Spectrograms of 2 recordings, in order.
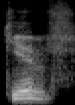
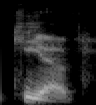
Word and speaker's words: Kyiv: this it's ukraine and it's give not kiev is that correct as well yes absolutely right and that is the uk ukraine pronunciation instead of the russian pronunciation yes absolutely okay so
